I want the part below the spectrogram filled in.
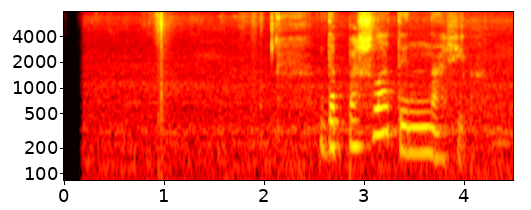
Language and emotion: Russian, angry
